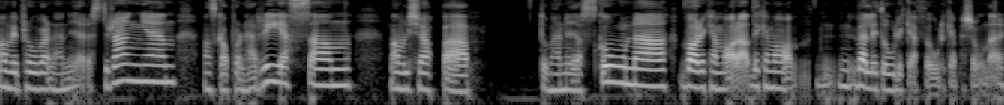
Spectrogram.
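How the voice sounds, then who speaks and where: The recording is very clean, with a silent background, as a woman talks at a moderate pace. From Sweden, Gävle. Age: 20s. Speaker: personal finance content creator. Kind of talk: casual interview.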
